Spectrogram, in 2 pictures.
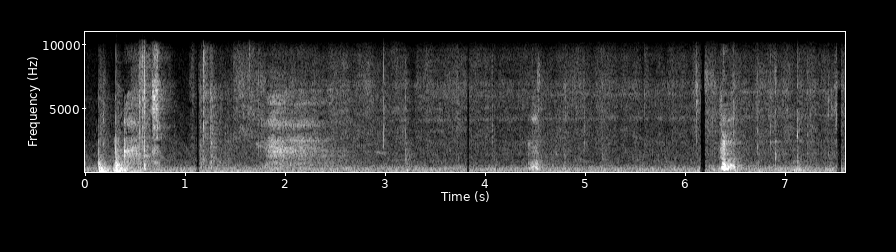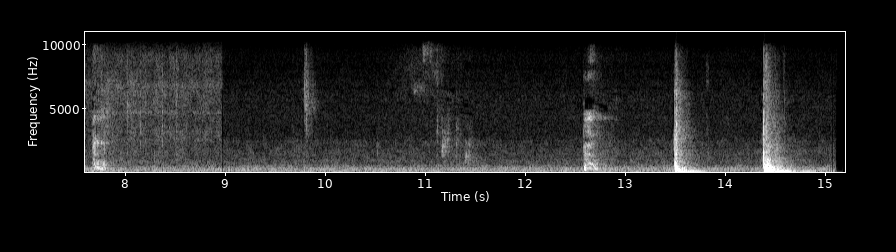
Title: Cute hiccups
